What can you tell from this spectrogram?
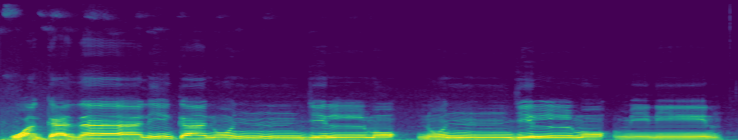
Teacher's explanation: ini termasuk ke ikhfa karena nun mati bertemu dengan jim. Walaupun nun tersebut tertulisnya dengan huruf kecil, yang namun tetap dibaca dengan lafaz sukun.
